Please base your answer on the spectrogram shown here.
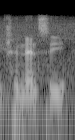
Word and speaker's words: chinense: It is a chinense, which is apparently how you say it properly.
